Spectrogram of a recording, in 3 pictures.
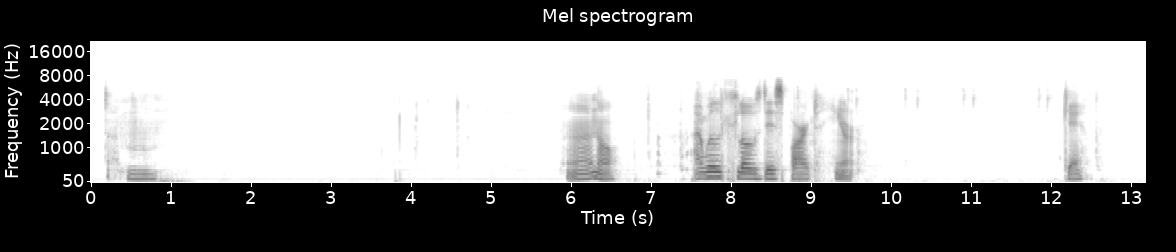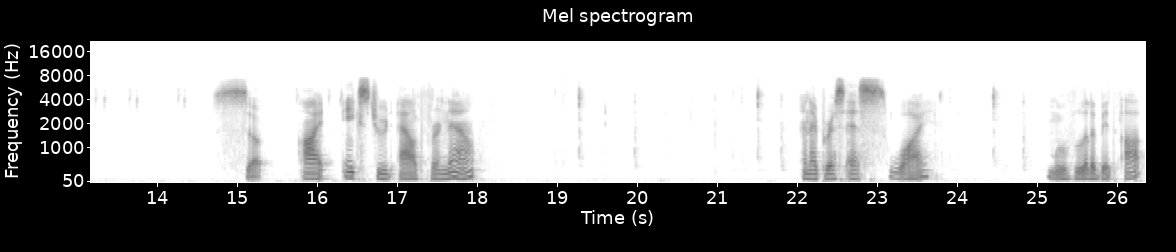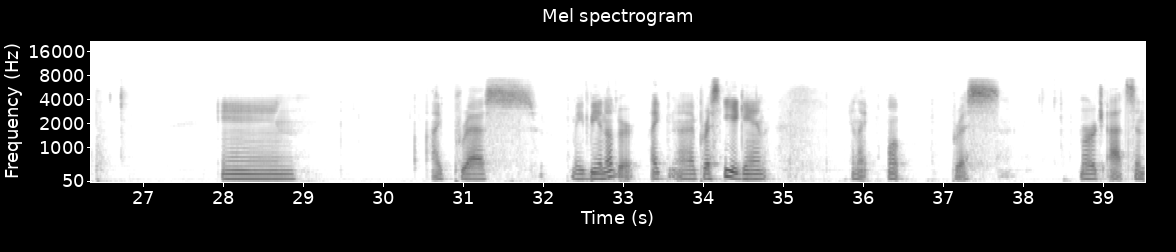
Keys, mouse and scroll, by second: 5.5-7.6 middle drag, 12.7 middle click, 13.7 Tab, 14.6 a, 14.9 a, 15.3-24.3 right drag, 17.8-22.2 drag, 17.8-22.2 middle drag, 22.4 e, 23.0 s, 24.4 click, 24.4-25.9 right drag, 25.4 s, 26.2-27.8 drag, 26.9 s, 28.5-31.0 drag, 31.0 right click, 33.0 middle click, 36.7 e, 37.0-38.3 right drag, 38.0 d, 39.1 middle click.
